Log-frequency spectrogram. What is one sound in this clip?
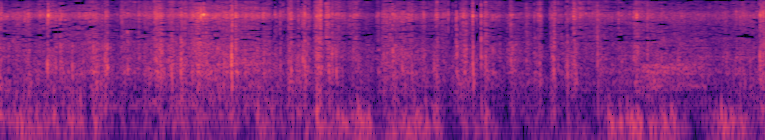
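A goldfinch flutters against a wire cage.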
